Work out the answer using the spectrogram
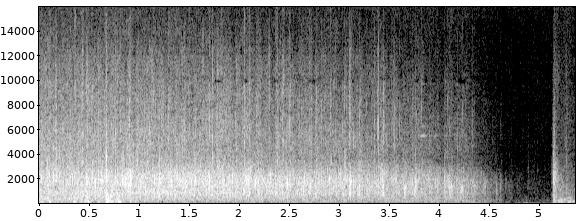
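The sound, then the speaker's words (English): An audience applauds at a Sunday church service in dense, steady clapping that holds loud for about four seconds, then thins out and fades to silence. “Give Jesus a big hand of praise.”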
